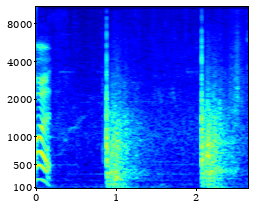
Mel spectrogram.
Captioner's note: loud knocking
